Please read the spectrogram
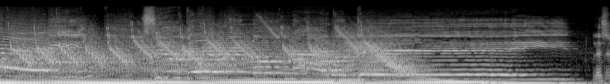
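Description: Live modular synthesizer music: a loud, deep bass note that changes pitch every two seconds or so, under a run of repeated falling synth sweeps. It fades and stops just before the end.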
